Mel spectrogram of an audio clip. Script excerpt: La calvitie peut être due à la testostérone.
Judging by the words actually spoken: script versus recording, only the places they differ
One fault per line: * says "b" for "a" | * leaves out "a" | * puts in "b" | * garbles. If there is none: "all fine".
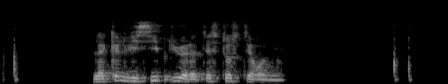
* leaves out "peut être"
